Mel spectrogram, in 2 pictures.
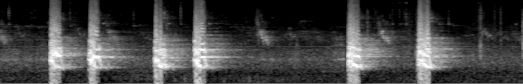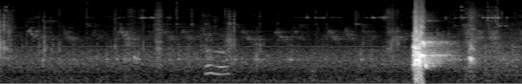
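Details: Samoyeds barking during a training session as one pesters the other: a quick run of six loud, clipped barks, then quiet murmurs and one last bark near the end.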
